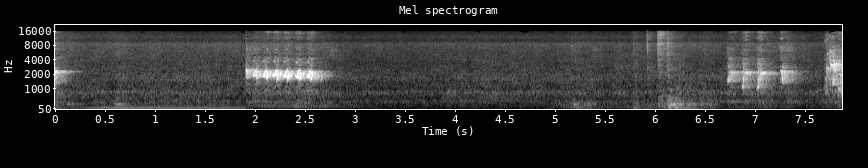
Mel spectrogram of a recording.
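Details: Yellow-vented bulbul in a fast 'ngekek' lure chatter. A bright rattling burst under a low hum is followed by a pause, a brief low scrape, then a shorter, quicker stuttering run of notes.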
